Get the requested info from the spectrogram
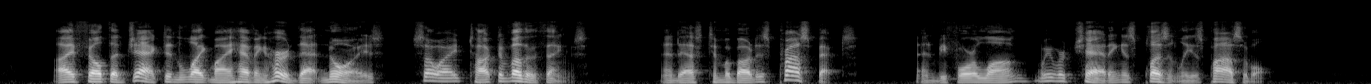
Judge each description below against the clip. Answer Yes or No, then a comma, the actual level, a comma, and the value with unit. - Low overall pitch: Yes, low, 105 Hz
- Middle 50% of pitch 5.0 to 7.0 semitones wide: Yes, wide, 5.5 semitones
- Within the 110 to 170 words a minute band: Yes, average, 145 wpm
